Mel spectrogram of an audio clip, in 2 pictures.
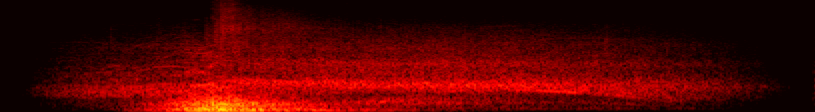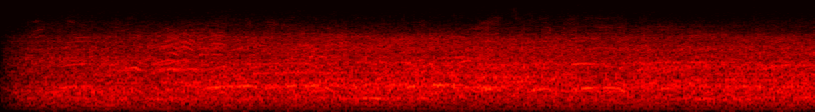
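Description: A channel intro sting: a swell rising into a loud deep boom with a whoosh about a second in, then a wash of sound that fades out just before the halfway mark. After a brief silence comes the steady noise of a football stadium crowd, heard through an old TV match broadcast.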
